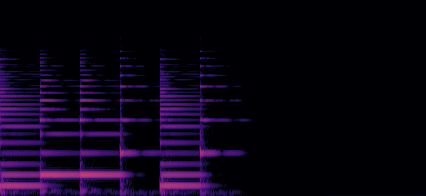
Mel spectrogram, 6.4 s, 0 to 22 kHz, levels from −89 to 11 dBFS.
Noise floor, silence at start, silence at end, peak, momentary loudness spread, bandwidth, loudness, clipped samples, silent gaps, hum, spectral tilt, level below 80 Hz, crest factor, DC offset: under -90 dBFS; 0 s; 2.8 s; -32 dBFS; 15 LU; 10 kHz; -44 LUFS; under 0.1%; none; none; -5 dB/octave; -74 dBFS; 16 dB; under 0.1%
